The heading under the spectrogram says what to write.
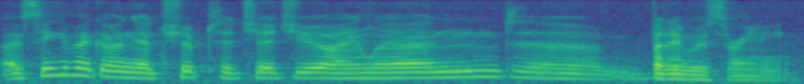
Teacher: notice my intonation went up at the end of the first clause then it went down at the end of the second clause where I had finished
